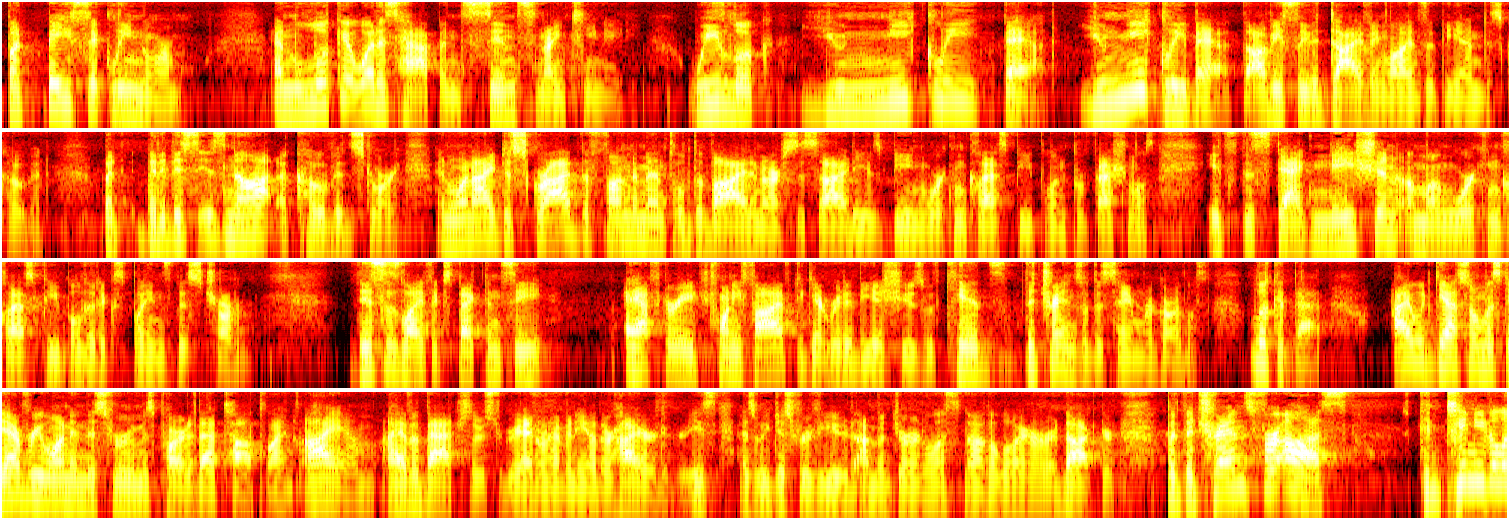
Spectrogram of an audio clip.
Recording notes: on stage at the festival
